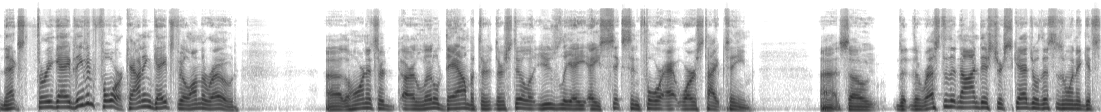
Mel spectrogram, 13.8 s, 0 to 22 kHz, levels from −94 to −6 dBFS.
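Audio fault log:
6.63–6.65 s after "down but they're they're", 9.19–9.25 s after "four at worst type", 12.09–12.23 s after "the rest of the": lost packet rebuilt from error correction. About 20, 40 and 80 ms play as rougher, noisier low-bitrate copies, with no gap or fading repeat as concealment would give.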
